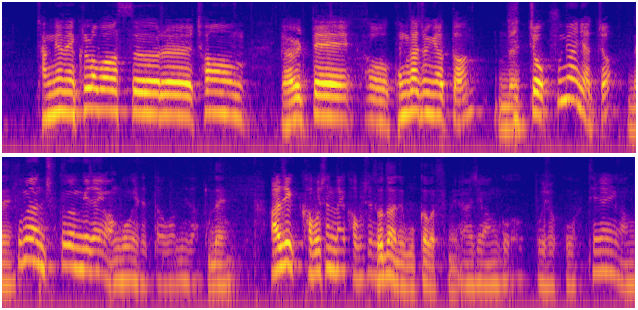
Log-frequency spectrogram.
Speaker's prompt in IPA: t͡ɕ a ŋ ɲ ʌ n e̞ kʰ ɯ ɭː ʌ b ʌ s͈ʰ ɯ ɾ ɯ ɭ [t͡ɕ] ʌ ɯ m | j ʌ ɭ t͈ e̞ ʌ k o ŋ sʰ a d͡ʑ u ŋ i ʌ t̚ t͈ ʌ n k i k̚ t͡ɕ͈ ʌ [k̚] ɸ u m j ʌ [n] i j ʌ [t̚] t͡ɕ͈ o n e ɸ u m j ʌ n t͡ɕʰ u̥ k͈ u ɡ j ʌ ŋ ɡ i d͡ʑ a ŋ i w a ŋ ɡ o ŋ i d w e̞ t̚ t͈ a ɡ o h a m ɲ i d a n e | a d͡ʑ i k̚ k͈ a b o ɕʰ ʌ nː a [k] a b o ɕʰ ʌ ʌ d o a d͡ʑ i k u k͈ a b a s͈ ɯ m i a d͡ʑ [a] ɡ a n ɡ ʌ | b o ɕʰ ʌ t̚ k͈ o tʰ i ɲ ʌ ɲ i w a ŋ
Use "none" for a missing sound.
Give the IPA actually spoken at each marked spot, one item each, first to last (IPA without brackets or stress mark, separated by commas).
t͡ɕʰ, k̚, ɲ, t̚, k, i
